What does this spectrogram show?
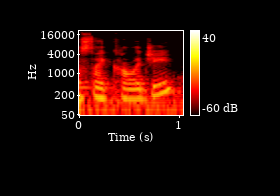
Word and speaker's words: psychology: k for example chronic PS sounds like s for example psychology PN sounds like n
